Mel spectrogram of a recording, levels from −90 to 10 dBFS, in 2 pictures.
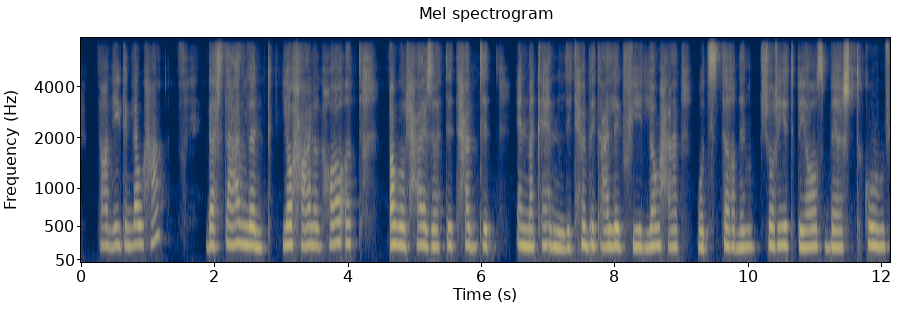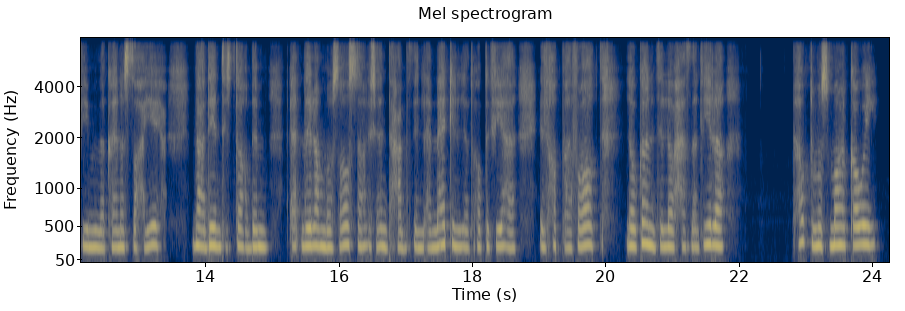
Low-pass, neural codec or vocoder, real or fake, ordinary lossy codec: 7.2 kHz; codec, 16 kHz in and 24 kHz out, 0.6 kbps, FocalCodec, streaming, 2048 codes; fake; none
